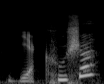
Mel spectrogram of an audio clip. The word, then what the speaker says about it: Yakutia: I believe it's pronounced Yakutia, Y-A-K-U-T-I-A.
